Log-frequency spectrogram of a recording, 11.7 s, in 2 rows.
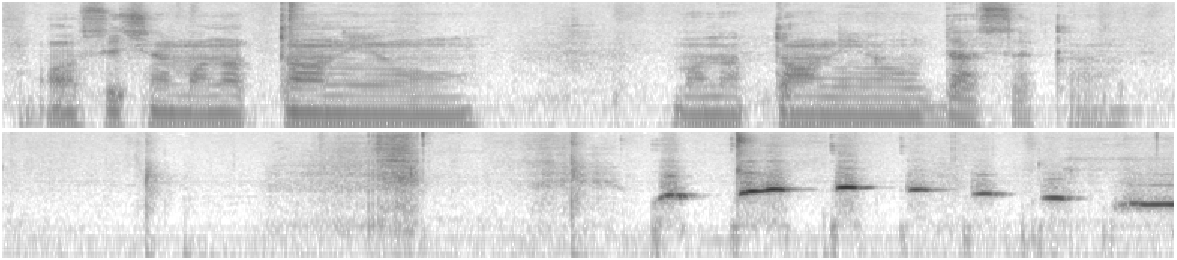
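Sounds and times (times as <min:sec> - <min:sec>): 
speech: 0:00.4 - 0:02.4, 0:03.4 - 0:05.7
person whistling: 0:09.1 - 0:11.7.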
